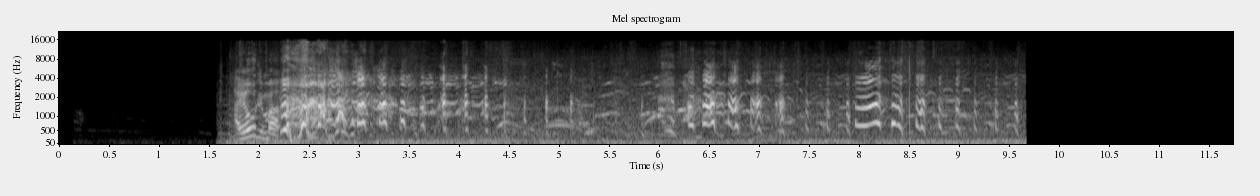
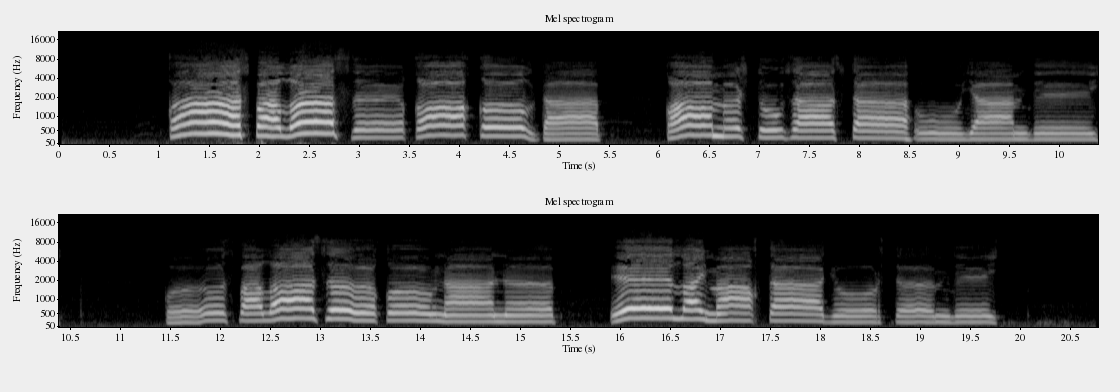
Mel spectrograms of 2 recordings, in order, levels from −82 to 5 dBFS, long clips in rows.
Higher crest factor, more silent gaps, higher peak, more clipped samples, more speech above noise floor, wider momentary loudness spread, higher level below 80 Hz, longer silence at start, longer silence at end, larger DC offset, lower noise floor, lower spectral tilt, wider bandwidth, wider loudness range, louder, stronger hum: about the same, 20 dB vs 16 dB; neither; first, 0 dBFS vs -6 dBFS; neither; first, 57 dB vs 46 dB; first, 20 LU vs 15 LU; first, -44 dBFS vs -66 dBFS; first, 1.65 s vs 1.1 s; first, 2.05 s vs 1.05 s; neither; first, -71 dBFS vs -67 dBFS; second, -2.5 dB/octave vs -5 dB/octave; first, 16 kHz vs 9.4 kHz; second, 7 LU vs 11 LU; first, -17 LUFS vs -21 LUFS; neither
